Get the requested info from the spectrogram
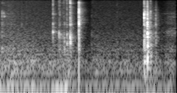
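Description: Small hard plastic clicks from handling a makeup stick and its cap: a quick cluster about a second in, then one sharp, louder click at the end.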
